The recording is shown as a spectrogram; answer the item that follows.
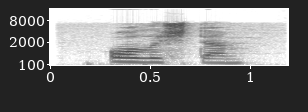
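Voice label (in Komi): "олысьтӧм", Komi, female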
